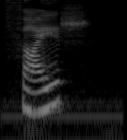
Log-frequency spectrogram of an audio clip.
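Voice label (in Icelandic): "þær", Icelandic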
